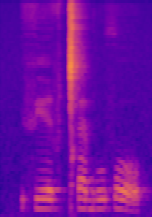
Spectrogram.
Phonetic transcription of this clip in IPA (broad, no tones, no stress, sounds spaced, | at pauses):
fʲ eː f ǀʰ ɛ b uː f o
